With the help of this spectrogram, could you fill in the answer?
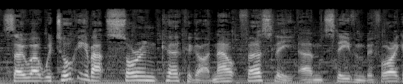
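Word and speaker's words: Søren Kierkegaard: And whenever there is, they tell me it's Soren Kierkegaard.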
